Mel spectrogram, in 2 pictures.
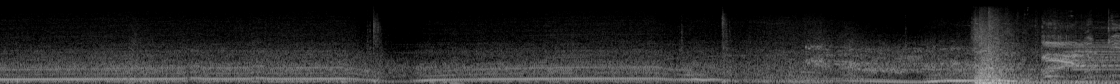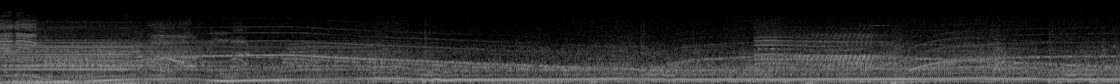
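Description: A sports car engine hums and revs up and down as it drives.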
